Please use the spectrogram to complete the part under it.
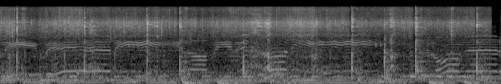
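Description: Onions fry with turmeric and salt in a pan, a steady bright sizzle with repeated scrapes and clicks of stirring, and no voices.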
